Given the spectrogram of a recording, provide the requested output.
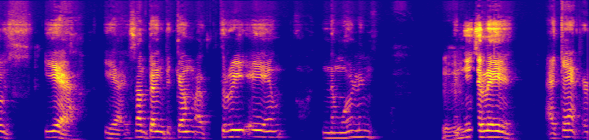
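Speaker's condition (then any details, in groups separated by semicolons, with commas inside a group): Cerebral palsy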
